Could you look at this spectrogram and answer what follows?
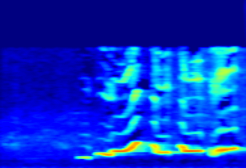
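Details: A white-rumped shama sings calmly as a lure for juvenile birds to start singing: a short low note, then a rising, warbling whistled phrase of several linked slurred notes.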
